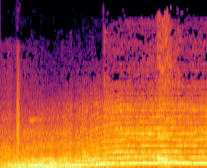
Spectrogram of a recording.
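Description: A siren rising in pitch over about two seconds, then holding a steady wail, opening a hip hop track. A brief voice-like sound cuts in about three seconds in.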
